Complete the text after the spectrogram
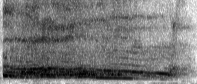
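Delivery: very high, loud startled yelp; startled shout. Retold or imitated. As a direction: blurt it out like a man who just got shocked. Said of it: "He's like".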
